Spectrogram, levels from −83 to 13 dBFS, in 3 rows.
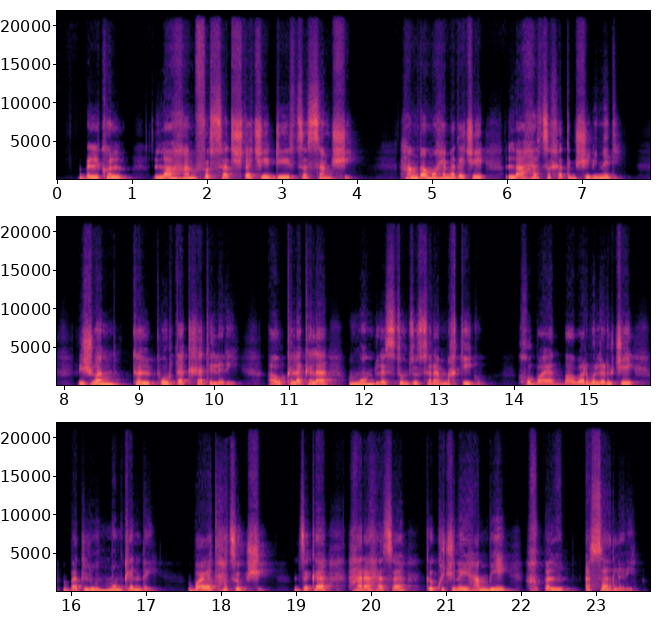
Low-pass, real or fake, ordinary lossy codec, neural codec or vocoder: none; fake; none; autoencoder, 48 kHz, 32 numbers a frame, DAC-VAE, trained on Japanese speech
